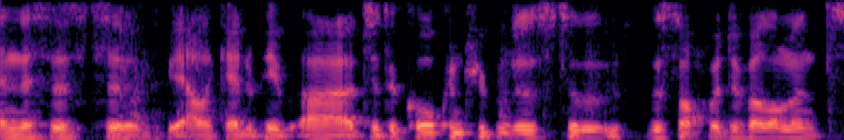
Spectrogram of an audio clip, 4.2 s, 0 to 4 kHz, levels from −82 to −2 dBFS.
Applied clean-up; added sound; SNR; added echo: neural mask model DeepFilterNet 3.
